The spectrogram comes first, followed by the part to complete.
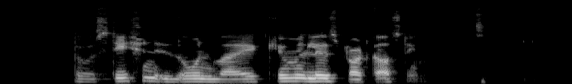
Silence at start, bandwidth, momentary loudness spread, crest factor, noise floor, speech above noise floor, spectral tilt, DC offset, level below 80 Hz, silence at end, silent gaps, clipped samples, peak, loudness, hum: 0.75 s; 10 kHz; 16 LU; 18 dB; -77 dBFS; 56 dB; -7 dB/octave; under 0.1%; -66 dBFS; 0.95 s; none; under 0.1%; -4 dBFS; -21 LUFS; none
